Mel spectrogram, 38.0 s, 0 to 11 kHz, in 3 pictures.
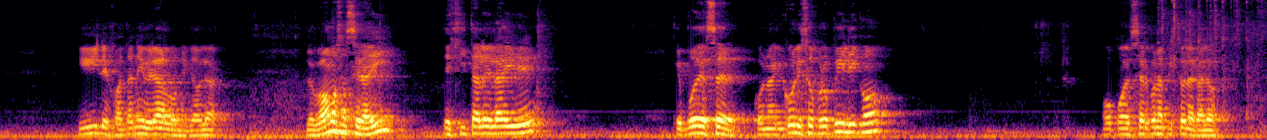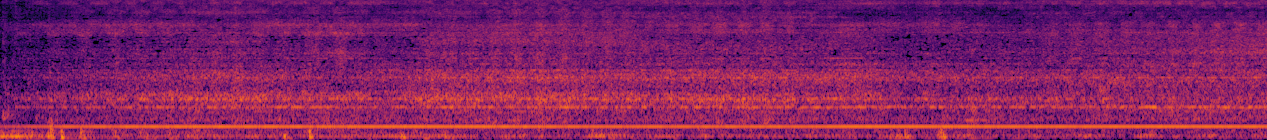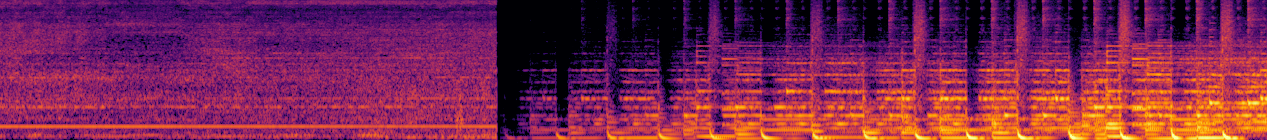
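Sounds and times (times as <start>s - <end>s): heat gun blowing: 12.5s - 30.4s
music: 30.4s - 38.0s.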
